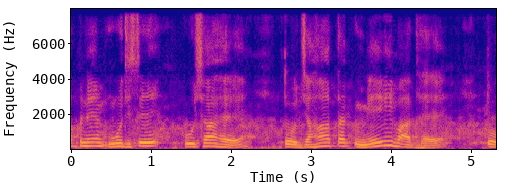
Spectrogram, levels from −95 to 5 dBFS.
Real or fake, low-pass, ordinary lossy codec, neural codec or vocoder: fake; none; none; codec, 16 kHz, 4 kbps, FreqCodec, smaller model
